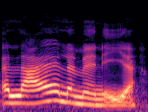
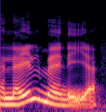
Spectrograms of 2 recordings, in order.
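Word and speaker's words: العلمانية: جارد ينشب القوامه العلمانيه في الحقيقه النطق العربي الصحيح لها هو العالمانيه وليس العلمانيه ولكن للتسهيل بنقول العلمانيه دعاه العلمانيه الليبراليه الالحاد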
